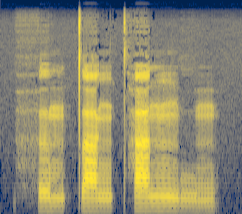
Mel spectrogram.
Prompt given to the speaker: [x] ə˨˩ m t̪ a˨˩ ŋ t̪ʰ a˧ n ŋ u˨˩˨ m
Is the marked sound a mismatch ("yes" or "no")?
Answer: yes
